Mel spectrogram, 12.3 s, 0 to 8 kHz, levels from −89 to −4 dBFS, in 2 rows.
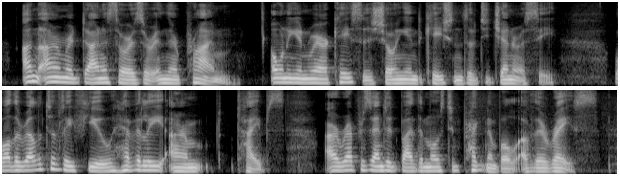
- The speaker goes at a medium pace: Yes, average, 145 wpm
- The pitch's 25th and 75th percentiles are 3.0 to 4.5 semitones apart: Yes, average, 3.6 semitones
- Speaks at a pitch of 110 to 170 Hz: Yes, low, 135 Hz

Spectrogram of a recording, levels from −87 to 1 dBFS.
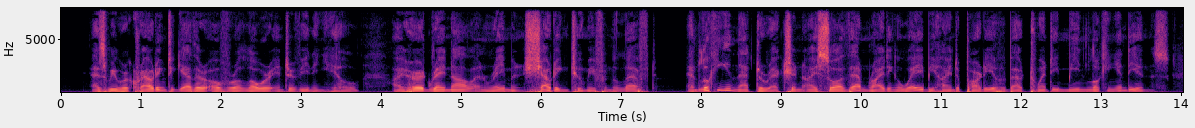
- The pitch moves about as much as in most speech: Yes, average, 3.2 semitones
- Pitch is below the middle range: Yes, low, 105 Hz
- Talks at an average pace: Yes, average, 170 wpm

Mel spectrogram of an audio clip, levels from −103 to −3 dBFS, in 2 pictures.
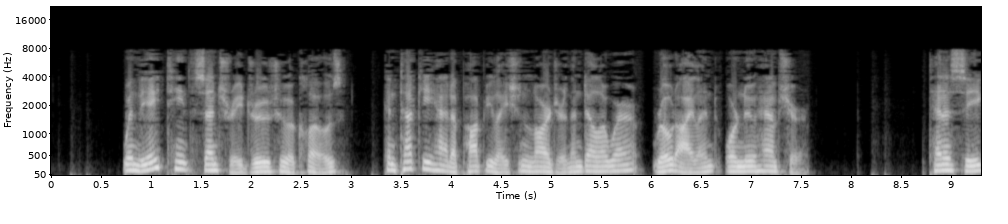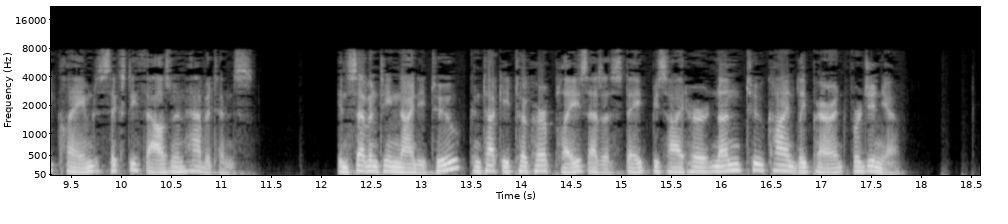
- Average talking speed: No, slow, 130 wpm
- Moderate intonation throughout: Yes, average, 3.8 semitones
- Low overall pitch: Yes, low, 115 Hz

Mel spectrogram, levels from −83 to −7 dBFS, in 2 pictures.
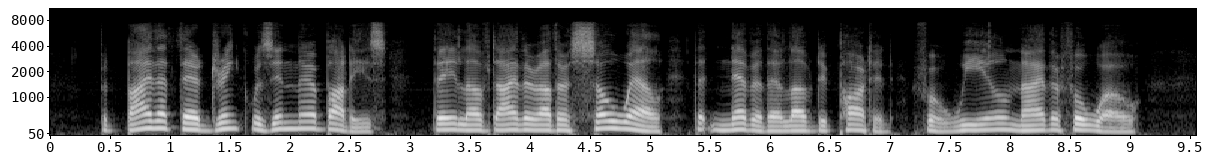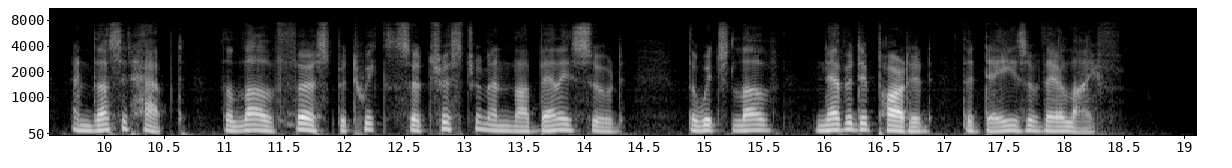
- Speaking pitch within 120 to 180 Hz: Yes, low, 135 Hz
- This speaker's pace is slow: No, average, 155 wpm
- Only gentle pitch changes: No, average, 3.5 semitones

